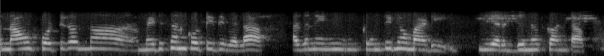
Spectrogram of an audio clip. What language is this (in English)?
Kannada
